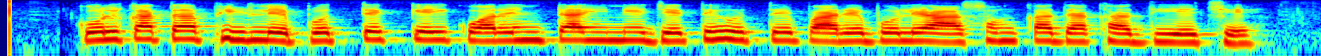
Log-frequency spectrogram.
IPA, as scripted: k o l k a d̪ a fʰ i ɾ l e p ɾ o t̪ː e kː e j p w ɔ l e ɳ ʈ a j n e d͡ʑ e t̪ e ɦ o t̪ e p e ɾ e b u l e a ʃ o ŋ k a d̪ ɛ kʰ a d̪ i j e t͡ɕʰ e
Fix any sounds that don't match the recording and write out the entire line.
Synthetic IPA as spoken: k o l k a t̪ a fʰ i ɾ l e p ɾ o t̪ː e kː e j k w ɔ ɾ e ɳ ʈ a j n e d͡ʑ e t̪ e ɦ o t̪ e p a ɾ e b o l e a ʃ o ŋ k a d̪ ɛ kʰ a d̪ i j e t͡ɕʰ e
